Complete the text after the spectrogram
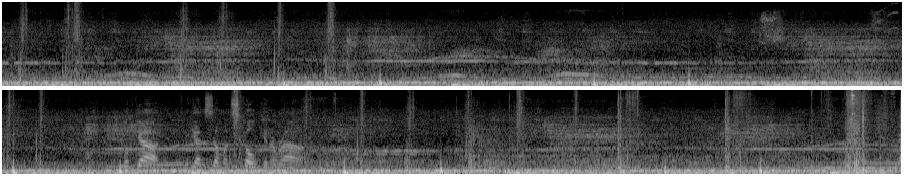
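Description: Footsteps tread on stone at a steady walking pace.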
